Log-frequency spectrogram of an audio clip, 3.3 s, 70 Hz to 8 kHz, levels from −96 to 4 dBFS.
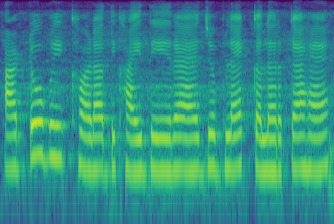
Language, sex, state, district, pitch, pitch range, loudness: Hindi, female, Chandigarh, Chandigarh, 225 Hz, 215-230 Hz, -15 LUFS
